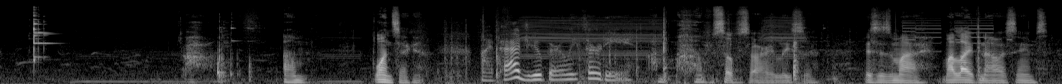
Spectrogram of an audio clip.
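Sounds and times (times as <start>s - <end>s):
glasses clinking in a toast: 0.3s - 0.7s, 2.1s - 2.7s
speech: 1.8s - 10.6s.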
